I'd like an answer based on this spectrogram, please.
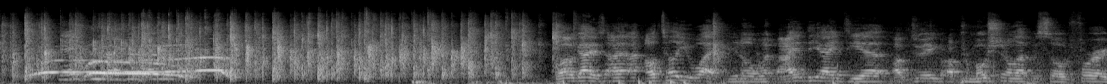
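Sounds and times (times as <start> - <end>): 
applause: 0.0 - 5.7
speech: 5.7 - 11.0.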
